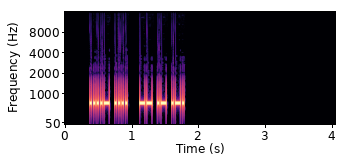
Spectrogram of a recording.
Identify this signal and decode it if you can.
Morse code, heard as a keyed tone, about 44 wpm, 700 Hz. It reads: 4H MAR
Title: Winter Field Day Exchanges Encore 45wpm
